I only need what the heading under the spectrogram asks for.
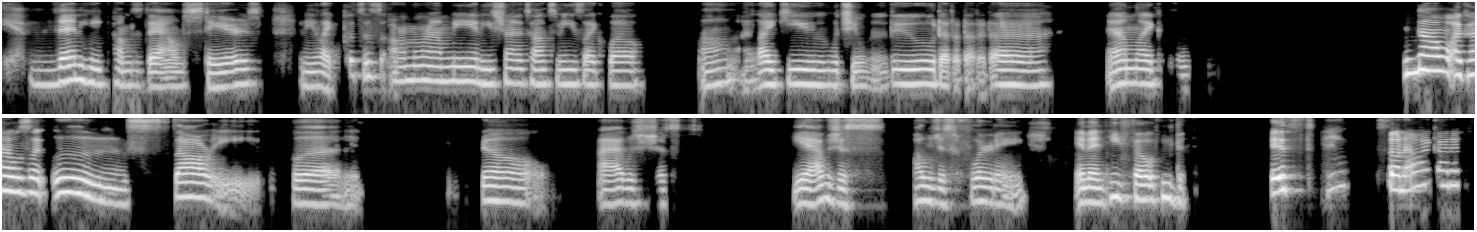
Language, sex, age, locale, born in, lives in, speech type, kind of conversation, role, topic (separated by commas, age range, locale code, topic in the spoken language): English, female, 25-29, en-US, United States, United States, conversation, advice, user, How can I resolve a disagreement with a close friend without damaging our friendship?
